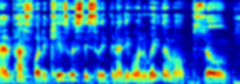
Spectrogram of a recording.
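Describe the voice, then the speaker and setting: Someone with a Nigerian accent talks at a very fast pace against noticeable background noise. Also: woman. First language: Nigerian Pidgin. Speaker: vlogger. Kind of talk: personal story vlog. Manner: halting.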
